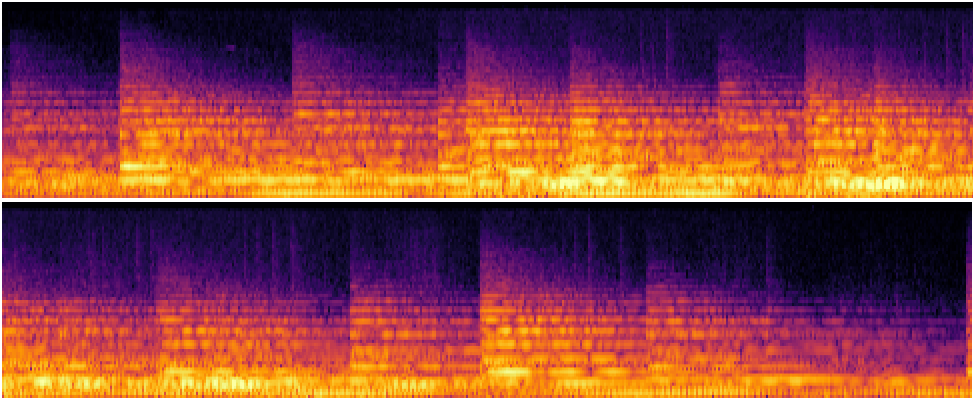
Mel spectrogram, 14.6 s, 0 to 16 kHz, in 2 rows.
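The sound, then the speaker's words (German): A full peal of the 10 bells in the two east towers of Bamberg Cathedral (St. Peter and St. Georg) rings continuously, with repeated strikes overlapping into a rich, sustained wash of tolling tones. Loud and steady throughout, with no voices. “Das Geläut auf den 2 Osttürmen besteht aus 10 Glocken.”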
